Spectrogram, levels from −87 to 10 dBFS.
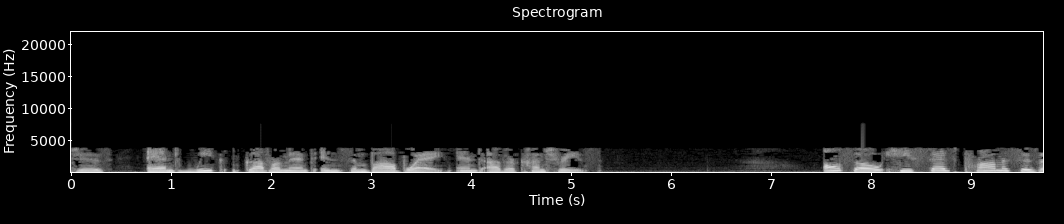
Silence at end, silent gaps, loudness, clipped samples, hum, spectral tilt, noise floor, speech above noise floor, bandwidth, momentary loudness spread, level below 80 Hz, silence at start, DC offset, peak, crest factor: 0 s; none; -14 LUFS; under 0.1%; none; -10.5 dB/octave; -55 dBFS; 42 dB; 4 kHz; 6 LU; -44 dBFS; 0 s; under 0.1%; 0 dBFS; 14 dB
